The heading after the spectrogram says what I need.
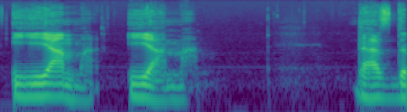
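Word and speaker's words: llama: accent Jose okay Jose the Double L is not Lama is Yama Yama that's the pronunciation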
